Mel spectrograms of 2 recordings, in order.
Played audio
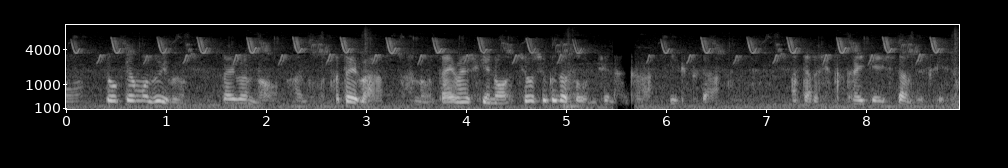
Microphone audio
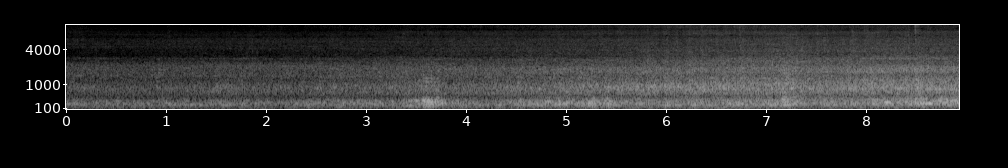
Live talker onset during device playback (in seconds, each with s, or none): none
